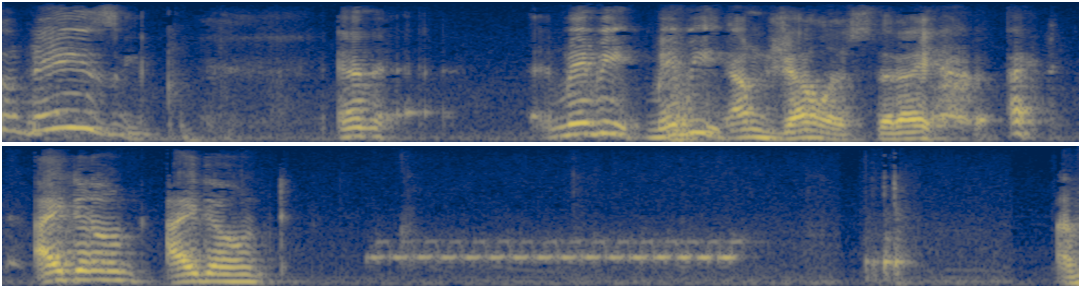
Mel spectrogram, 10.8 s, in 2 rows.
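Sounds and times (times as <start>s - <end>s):
speech: 0.1s - 0.9s, 1.7s - 2.1s, 2.7s - 6.8s
telephone ringing with a steady electronic tone: 7.2s - 9.2s.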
